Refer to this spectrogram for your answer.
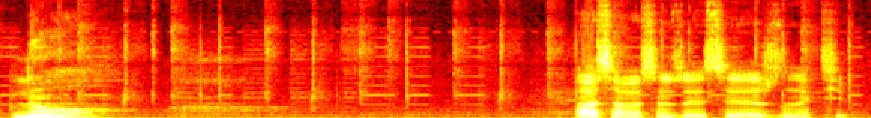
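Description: Low-voiced gamer muttering to himself. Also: male voice, a little slow, soft background music. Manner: mutters to himself, repeats words, swears when he fails. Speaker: gamer playing on stream. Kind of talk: casual gameplay commentary.

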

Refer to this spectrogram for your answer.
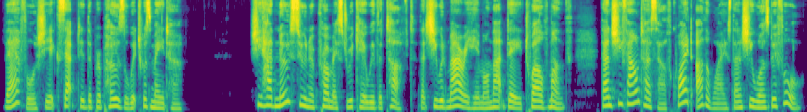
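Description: A woman narrating a fairytale audiobook in a measured storytelling manner. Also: medium pitch, mellow.

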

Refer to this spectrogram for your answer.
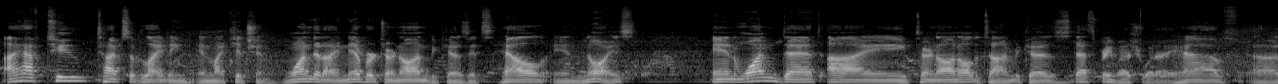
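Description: A man's voice: on the low side, measured pace, a bit bright. A man hosting a hobby channel, giving a casual, conversational demonstration to viewers in an explanatory way. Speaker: host of a shortwave radio channel. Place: indoors in a home kitchen.

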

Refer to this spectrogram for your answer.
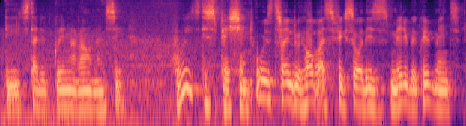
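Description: A man's voice: mid-range voice, moderate pace, creaky, fairly bright tone, a little hiss or hum. A man who works as an oxygen engineer, telling his story plainly in a documentary interview indoors. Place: indoor room. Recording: interview with music bed behind.

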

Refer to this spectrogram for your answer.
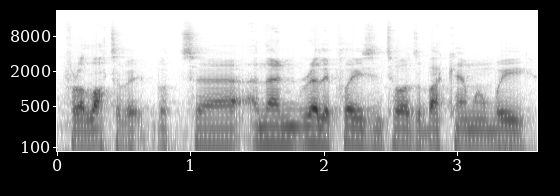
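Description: Seated at a table before a sponsor backdrop in a small press room, a middle-aged English rugby league head coach gives post-match press conference answers into a table microphone. He has a deep, dark-toned male voice with little pitch movement, and there is slight background noise. His replies come out measured and halting, full of fillers and restarts.

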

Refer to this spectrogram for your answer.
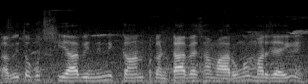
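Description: A young man in a heated, defensive street argument, loud and exasperated, insisting he is telling the truth. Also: fairly high pitch, steady tone, fast talker. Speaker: accused boyfriend in a staged street prank. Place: busy street outdoors. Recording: noisy street crowd.

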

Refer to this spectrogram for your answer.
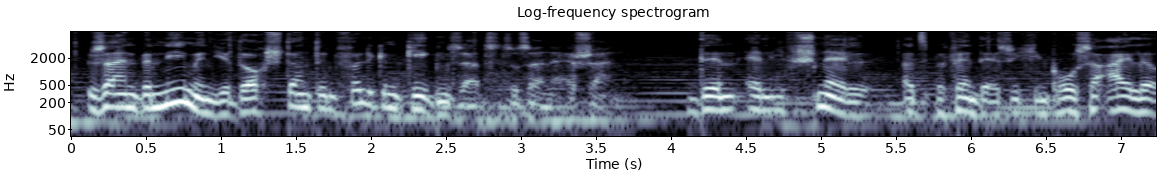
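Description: A male actor narrates an audio drama as a detective's gentlemanly companion, his mid-pitched voice moving through measured, literary phrases. The scripted narration is lightly acted, with music playing behind him.

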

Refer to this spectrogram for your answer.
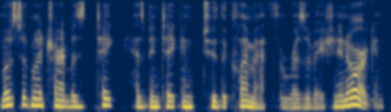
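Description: A man voicing a composed, frank woman in a text adventure game, read calmly and plainly. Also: a little high, fast talker. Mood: earnest.

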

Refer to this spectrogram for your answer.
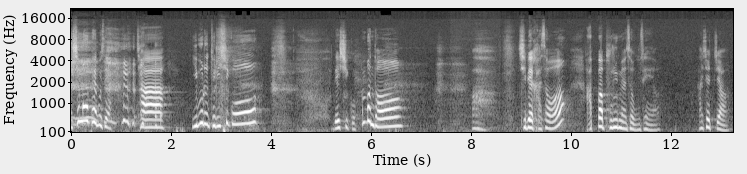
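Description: Calm woman teacher in an echoing hall. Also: high voice, slow pace, long pauses, husky. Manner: calm, directive. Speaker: meditation teacher. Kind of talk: guided healing session. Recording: long hall reverb.

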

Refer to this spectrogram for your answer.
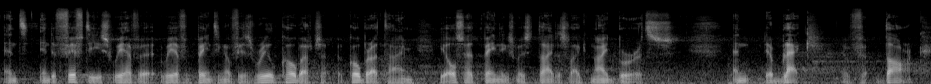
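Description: Talking off the cuff in a vast gallery, this middle-aged curator stumbles through restarts and fillers. His extremely low voice moves at a moderate pace with few pauses, set against lengthy reverb and faint noise.

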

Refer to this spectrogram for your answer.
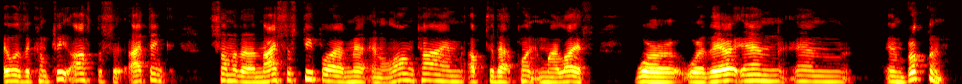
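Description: A middle-aged trumpet teacher with a somewhat high voice speaks at a moderate pace, fielding questions during a casual live stream from his living room at home. He rambles, often restarting sentences and stammering through repeats. His webcam picks him up from desk distance.

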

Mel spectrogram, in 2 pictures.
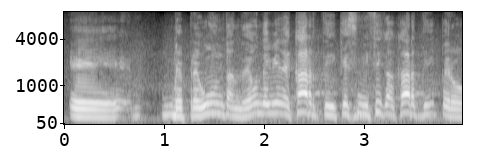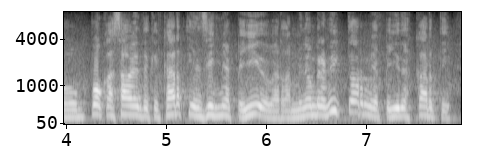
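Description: Peruvian guy in his 20s, kinda high voice, easygoing rambly chat on a tv set, faint hiss. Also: brisk, a little mellow. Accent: Peruvian Spanish. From Peru. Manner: easygoing, rambling with fillers and restarts. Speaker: guest YouTuber. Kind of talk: casual interview chat. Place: TV studio set.

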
